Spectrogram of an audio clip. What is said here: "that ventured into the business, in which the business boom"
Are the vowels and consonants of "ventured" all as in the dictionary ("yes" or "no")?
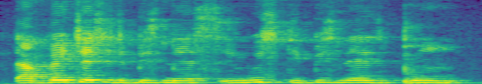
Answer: no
